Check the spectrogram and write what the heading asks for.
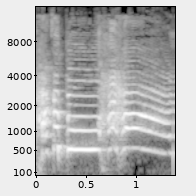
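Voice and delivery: mock old lady giggle. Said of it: "But the girls are like".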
